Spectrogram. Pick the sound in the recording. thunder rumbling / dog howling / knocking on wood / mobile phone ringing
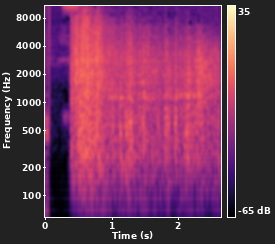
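thunder rumbling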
